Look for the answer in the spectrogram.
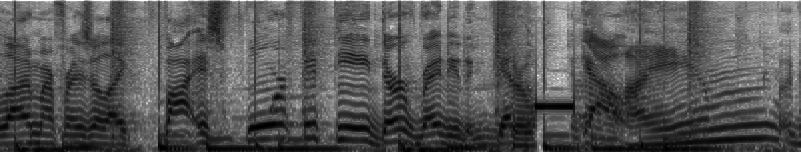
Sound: beep

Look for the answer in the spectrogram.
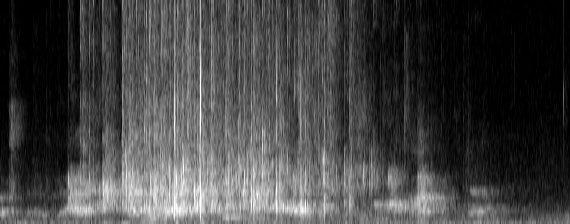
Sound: applause

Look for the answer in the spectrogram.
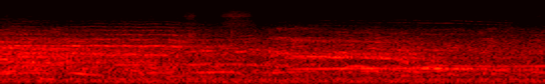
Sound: cheering

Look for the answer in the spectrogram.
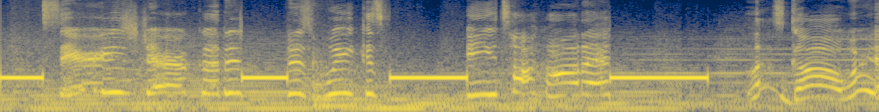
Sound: beep; beep

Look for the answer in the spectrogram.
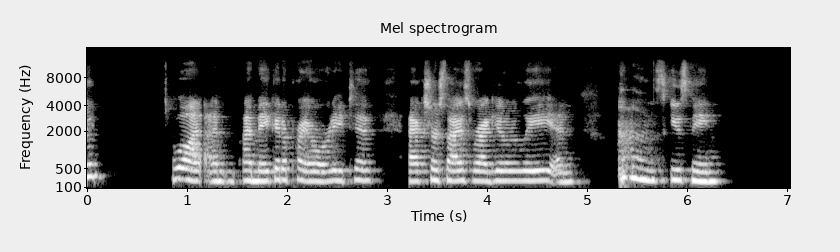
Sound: coughs

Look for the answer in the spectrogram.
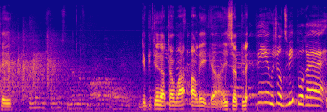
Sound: applause

